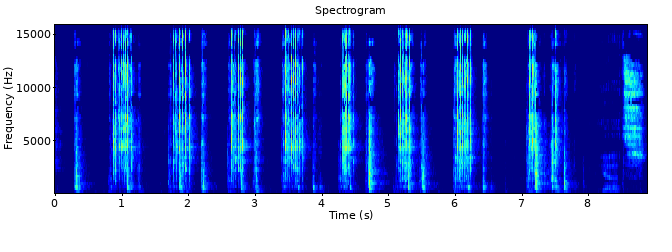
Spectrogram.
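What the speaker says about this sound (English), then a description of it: "The head of the ratchet here to tighten, because if I use the end of the ratchet," A ratchet tightens a pressure switch fitting on a Central Pneumatic air compressor, giving a close, steady series of quick clicking bursts, roughly fifteen strokes in a repeating rhythm.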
